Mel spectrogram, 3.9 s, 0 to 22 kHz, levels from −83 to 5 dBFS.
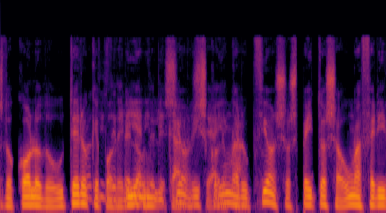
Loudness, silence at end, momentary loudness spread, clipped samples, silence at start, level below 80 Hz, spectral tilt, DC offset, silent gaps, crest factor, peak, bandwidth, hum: -25 LUFS; 0 s; 5 LU; under 0.1%; 0 s; -54 dBFS; -6 dB/octave; under 0.1%; none; 16 dB; -8 dBFS; 12 kHz; none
